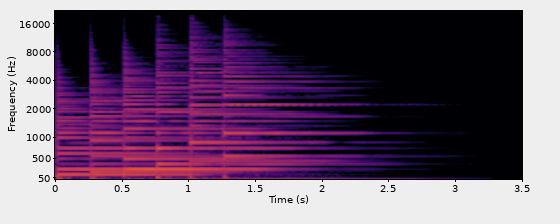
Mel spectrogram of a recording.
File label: B 7th Suspended 2nd, Guitar, Open D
